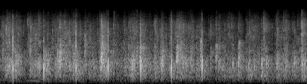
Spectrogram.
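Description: Audience applauding at a lecture on classical Chinese culture education, a dense, steady patter of many hands clapping close by for about three seconds with no speech over it.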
